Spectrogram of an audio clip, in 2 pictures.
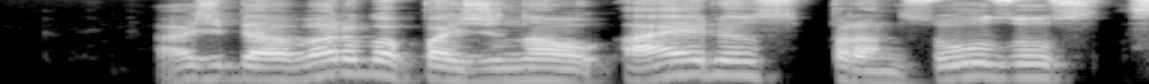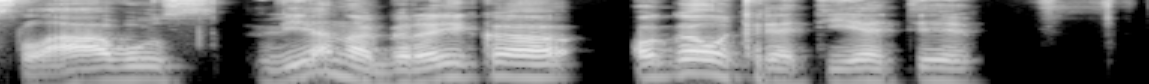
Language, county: Lithuanian, Panevėžys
